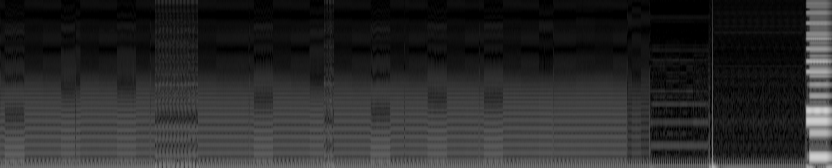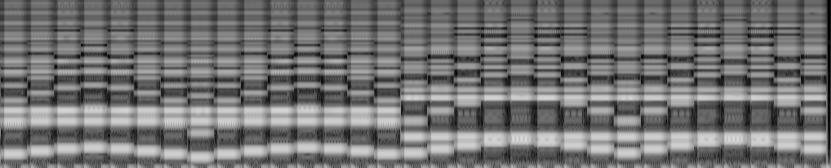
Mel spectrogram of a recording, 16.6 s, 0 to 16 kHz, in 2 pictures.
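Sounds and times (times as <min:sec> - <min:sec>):
boogie music on CSG8580R5 sound chip: 0:08.1 - 0:16.6.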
